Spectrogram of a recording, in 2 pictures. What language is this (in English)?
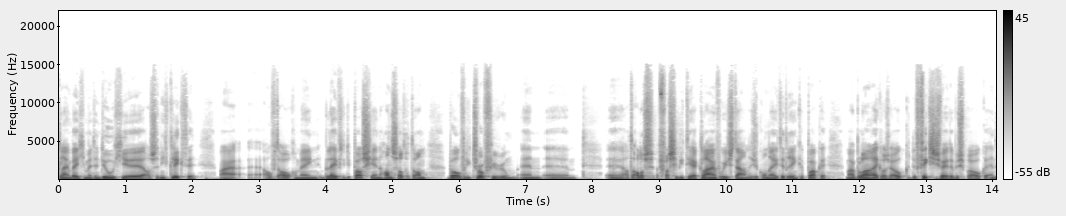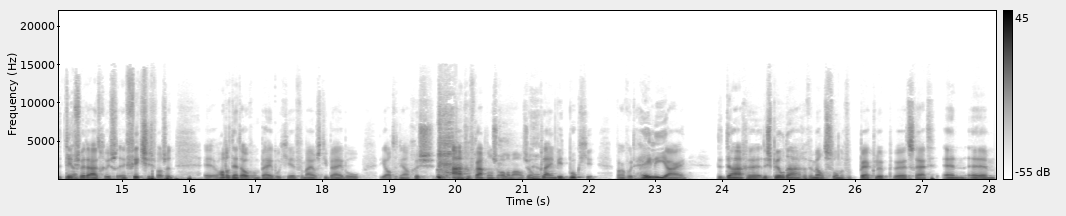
Dutch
